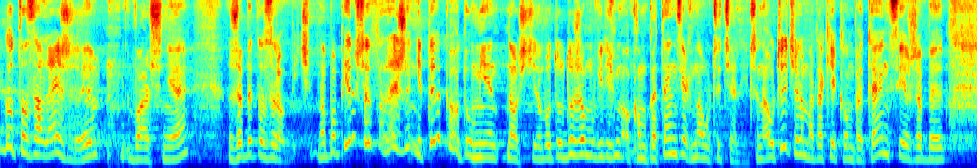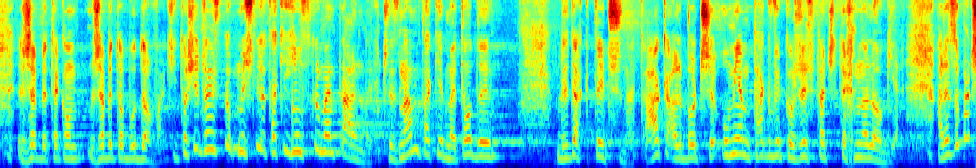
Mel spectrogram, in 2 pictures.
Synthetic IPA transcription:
ɛɡɔt̪ɔzalɛʐɘvwaɕɲɛ | ʐɛbɘt̪ɔzɾɔbʲit͡ɕnɔp̬ɔpʲjɛɾfʂɛzalɛʐɘɲɛt̪ɘlkɔːd̪umʲejɛnt̪nɔɕt͡ɕinɔbɔt̪ud̪uʐɔmuvʲilʲiɕmɘɔkɔmpɛt̪ɛnt̪sjaxnaut͡ʂɘt͡ɕɛlʲit͡ʂɘnaut͡ʂɘt͡ɕɛlmat̪akʲɛkɔmpɛt̪ɛnt̪sʲjɛʐɛbɘʐɛbɘt̪ɛkɔmʐɛbɘt̪ɔbud̪ɔvat͡ɕit̪ɔɕɛt͡ʂɛ̃w̃st̪ɔmɘɕlʲiɔt̪akʲixinst̪ɾumɛnt̪alnɘxt͡ʂɘznamt̪akʲɛmɛt̪ɔd̪ɘ | d̪ɘd̪akt̪ɘt͡ʂnɛt̪ʰakalbɔt͡ʂɘʔumʲjɛmt̪aɡvɘkɔʐɘst̪at͡ɕt̪ɛxnɔlɔɡʲjɛalɛzɔbat͡ʂ

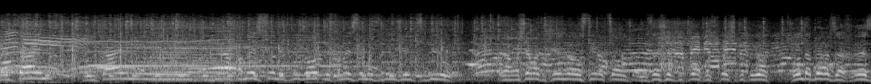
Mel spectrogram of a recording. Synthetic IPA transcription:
ent̪aimbent̪aimiɡmeaχame̞sʃonekvuzo̞t̪veχamessʁemat͡sad̪imʃejit͡sbiu | veamaʃemat̪χilimleosimat͡saot̪avalzeaʃ̬evt̪ikuaχet̪koʃtat̪ujo̞t̪̚boned̪abe̞ʁelzeaχaʁez

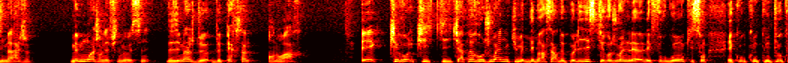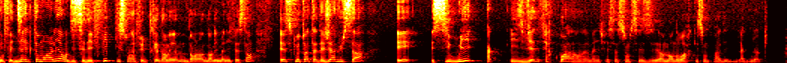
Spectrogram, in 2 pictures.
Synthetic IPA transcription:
imaʒ | mɛmːwaʒɑ̃nɛfilmeosid̪ezimaʒd̪əd̪əpɛʁsɔnɑ̃nwaːʁ | ekʲiʁəkʲikʲikʲiapχɛʁəʒwaɲkʲimɛt̪̚d̪ebʁasaʁd̪əpɔliskʲiʁəʒwaɲlelefuʁɡɔ̃kʲisɔ̃ekɔ̃kɔ̃kɔ̃pøkɔ̃fɛd̪iʁɛk̚t̪əmɑ̃ɛ̃ljɛ̃ɔ̃d̪isɛd̪eflikʲːisɔ̃ɛ̃filt̪χed̪ɑ̃led̪ɑ̃d̪ɑ̃lemanifɛst̪ɑ̃ | ɛskət̪wat̪yad̪eʒavysa | e | siwiailvjɛnfɛʁkwad̪ɑ̃lemanifɛst̪asjɔ̃sezeɔmɑ̃nwaʁkʲisɔ̃pad̪ebla̰k̚blɔk

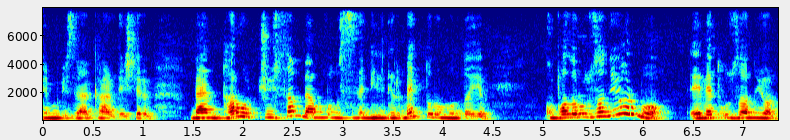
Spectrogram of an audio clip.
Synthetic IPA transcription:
ɾimɟyzælʲkʰaɾd̪ɛʃlʲe̞ɾim | bænt̪ʰaɾo̞t͡ʃʰːujsambænbunusizɛbilʲd̪iɾmɛc̚d̪uɾumund̪ajɯm | kʰup̬alˠaɾɯuzanɯjo̞ɾmʊ | ɛvɛt̪uzanɯjo̞ɾ

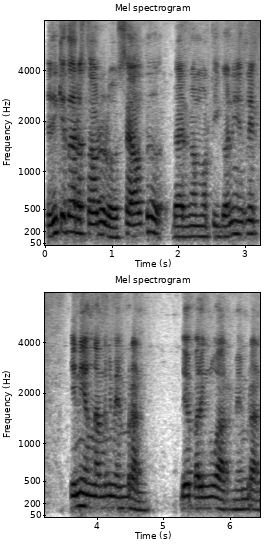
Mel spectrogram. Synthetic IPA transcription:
d͡ʒadikit̪aaɾʊst̪audulusɛlt̪udaɾinɔmʊrt̪iɡɔniklɪp̚ | inijaŋnamaɲamɛmbɾan | diapalɪŋluarmɛmbɾan

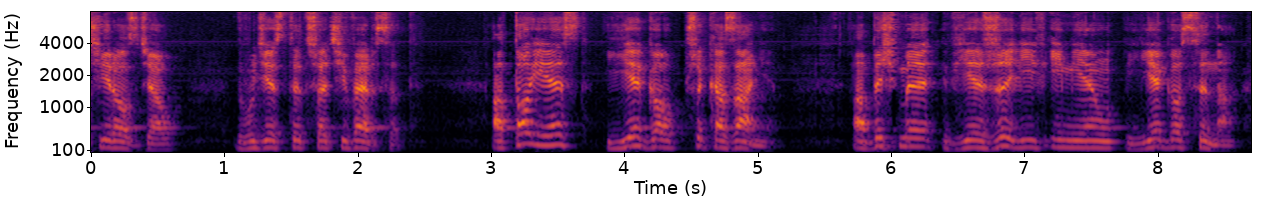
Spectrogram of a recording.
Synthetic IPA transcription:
iɾɔzd͡ʑaw | d̪vud͡ʑɛst̪ɘtʂɛt͡ɕivɛɾsɛt̪ | at̪ɔjɛst̪jɛɡɔpʂɘkazaɲɛ | abɘɕmɘvʲjɛʐɘlʲivimʲjɛjɛɡɔsɘna

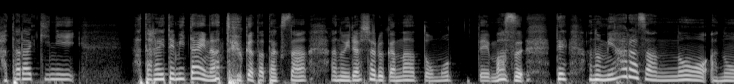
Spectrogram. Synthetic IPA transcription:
hat̪aɾakʲiɲ̟i | hat̪aɾait̪e̞mʲit̪ainat̪o̞jɯ̟ːkat̪at̪akɯ̟̥sãɰ̃ano̞iɾaɕːaɾɯ̟kanat̪o̞ːmo̞t̪ːe̞masɨd̪̥e̞ano̞mʲiɦaɾasãnːo̞ano̞

